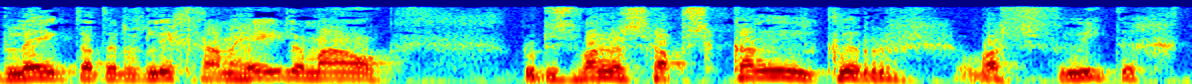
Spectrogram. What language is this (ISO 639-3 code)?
nld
